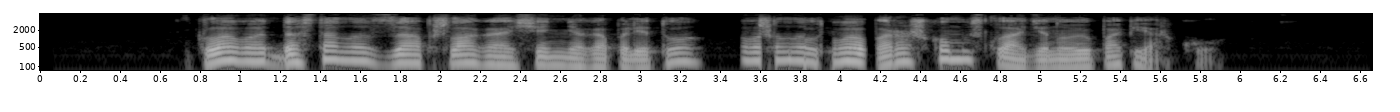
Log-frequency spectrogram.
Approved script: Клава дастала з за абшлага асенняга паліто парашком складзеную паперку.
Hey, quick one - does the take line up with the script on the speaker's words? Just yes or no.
no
